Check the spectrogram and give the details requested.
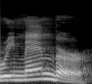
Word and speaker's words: remember: Donc, vous avez l'accentuation sur la seconde la deuxième syllabe ici, puisque vous en avez trois.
